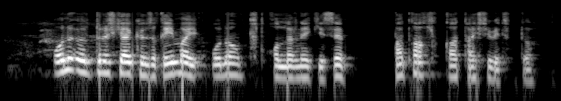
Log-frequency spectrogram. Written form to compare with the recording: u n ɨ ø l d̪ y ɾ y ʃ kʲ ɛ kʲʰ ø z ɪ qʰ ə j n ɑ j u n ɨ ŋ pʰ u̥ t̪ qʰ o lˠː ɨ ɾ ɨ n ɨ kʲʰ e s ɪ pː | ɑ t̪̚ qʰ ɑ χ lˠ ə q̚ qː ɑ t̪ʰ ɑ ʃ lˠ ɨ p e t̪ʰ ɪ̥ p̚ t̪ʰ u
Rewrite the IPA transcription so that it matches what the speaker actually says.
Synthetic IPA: u n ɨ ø l t̪ y ɾ y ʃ kʲ ɛ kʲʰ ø z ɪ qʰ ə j m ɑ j u n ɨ ŋ pʰ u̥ t̪ qʰ o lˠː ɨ ɾ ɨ n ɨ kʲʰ e s ɪ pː | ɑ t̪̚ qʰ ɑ χ lˠ ə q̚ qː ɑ t̪ʰ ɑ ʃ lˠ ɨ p e t̪ʰ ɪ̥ p̚ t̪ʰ u

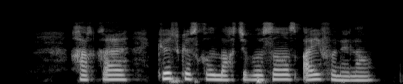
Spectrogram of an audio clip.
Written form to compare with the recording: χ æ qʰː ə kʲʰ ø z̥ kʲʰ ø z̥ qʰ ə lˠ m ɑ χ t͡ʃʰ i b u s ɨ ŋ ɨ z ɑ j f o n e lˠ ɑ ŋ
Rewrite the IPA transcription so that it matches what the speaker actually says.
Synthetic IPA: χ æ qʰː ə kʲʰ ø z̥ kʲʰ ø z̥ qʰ ə lˠ m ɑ χ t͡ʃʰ i b o s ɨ ŋ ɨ z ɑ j f o n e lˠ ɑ ŋ

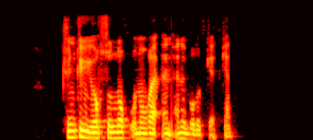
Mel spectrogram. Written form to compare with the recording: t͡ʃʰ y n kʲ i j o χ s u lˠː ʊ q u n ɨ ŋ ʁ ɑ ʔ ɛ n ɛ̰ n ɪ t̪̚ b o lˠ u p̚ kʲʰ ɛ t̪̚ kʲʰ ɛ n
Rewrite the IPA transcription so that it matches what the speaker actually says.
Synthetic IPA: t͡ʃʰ y ŋ kʲ i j o χ s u lˠː ʊ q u n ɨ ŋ ʁ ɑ ʔ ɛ n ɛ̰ n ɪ b o lˠ u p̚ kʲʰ ɛ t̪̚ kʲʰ ɛ n

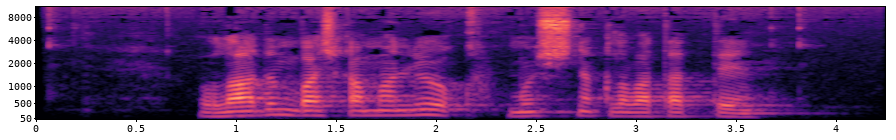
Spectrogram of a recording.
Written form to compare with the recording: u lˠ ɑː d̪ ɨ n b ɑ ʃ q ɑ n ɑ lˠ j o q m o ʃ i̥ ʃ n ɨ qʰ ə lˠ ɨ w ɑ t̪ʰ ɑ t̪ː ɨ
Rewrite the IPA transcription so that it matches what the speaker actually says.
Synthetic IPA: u lˠ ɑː d̪ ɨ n b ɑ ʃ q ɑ m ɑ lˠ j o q m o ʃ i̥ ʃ n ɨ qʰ ə lˠ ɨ w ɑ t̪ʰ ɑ t̪ː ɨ

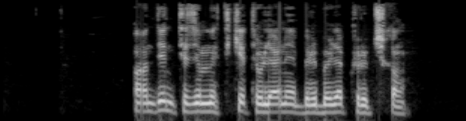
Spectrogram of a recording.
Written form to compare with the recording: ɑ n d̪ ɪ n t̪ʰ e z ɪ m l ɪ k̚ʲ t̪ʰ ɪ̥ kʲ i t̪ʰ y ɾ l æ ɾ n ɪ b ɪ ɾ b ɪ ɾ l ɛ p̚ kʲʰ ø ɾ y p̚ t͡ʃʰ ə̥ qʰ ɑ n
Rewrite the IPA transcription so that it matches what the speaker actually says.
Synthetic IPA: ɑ n d̪ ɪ n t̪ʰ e z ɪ m l ɪ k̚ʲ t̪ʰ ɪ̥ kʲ i t̪ʰ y ɾ l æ ɾ n ɪ b ɪ ɾ b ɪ ɾ l ɛ p̚ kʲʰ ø ɾ y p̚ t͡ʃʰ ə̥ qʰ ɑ ŋ

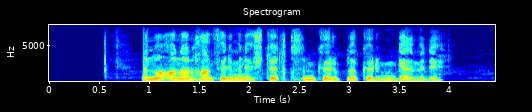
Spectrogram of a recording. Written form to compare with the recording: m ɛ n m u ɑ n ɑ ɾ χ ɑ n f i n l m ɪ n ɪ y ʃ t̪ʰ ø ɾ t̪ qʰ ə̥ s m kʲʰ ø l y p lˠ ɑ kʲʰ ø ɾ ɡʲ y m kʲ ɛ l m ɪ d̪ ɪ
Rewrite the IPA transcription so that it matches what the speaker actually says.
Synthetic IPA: m ɛ n m u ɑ n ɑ ɾ χ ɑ n f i l m ɪ n ɪ y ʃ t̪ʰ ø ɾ t̪ qʰ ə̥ s m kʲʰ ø ɾ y p lˠ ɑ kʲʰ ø ɾ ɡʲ y m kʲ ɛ l m ɪ d̪ ɪ

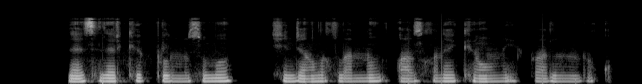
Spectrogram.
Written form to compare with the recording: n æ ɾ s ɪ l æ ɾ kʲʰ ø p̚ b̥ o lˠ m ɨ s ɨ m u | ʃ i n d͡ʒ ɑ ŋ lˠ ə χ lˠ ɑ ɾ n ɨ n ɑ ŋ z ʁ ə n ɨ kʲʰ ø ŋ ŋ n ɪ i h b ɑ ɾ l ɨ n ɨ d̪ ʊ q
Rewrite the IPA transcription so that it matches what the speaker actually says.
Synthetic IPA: n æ ɾ s ɪ l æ ɾ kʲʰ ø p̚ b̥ o lˠ m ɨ s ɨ m u | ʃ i n d͡ʒ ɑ ŋ lˠ ə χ lˠ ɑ ɾ n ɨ ŋ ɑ z ʁ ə n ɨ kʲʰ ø ŋ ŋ n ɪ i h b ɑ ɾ l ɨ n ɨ d̪ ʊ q

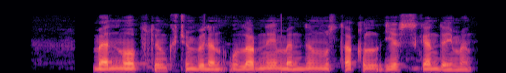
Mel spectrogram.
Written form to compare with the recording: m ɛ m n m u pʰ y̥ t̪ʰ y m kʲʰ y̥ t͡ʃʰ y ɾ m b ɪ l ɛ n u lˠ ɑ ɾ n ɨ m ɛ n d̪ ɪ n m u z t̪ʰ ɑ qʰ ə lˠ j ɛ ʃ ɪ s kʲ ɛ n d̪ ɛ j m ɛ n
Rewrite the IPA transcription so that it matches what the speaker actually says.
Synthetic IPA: m ɛ n m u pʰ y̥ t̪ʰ y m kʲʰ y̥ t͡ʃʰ y m b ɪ l ɛ n u lˠ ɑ ɾ n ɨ m ɛ n d̪ ɪ n m u s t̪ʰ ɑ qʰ ə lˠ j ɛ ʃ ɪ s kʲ ɛ n d̪ ɛ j m ɛ n

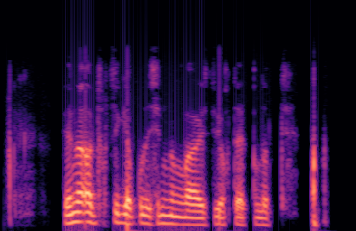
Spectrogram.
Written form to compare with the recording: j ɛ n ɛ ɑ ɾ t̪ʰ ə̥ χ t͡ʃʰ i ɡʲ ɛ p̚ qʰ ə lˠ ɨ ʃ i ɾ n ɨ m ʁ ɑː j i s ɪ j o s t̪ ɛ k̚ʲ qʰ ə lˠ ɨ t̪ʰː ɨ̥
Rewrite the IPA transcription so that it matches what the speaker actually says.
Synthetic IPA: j ɛ n ɛ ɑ ɾ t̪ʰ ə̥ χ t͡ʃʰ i ɡʲ ɛ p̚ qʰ ə lˠ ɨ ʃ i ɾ n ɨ ŋ ʁ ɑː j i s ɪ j o χ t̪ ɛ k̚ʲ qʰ ə lˠ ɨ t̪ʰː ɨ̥

